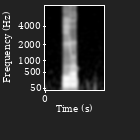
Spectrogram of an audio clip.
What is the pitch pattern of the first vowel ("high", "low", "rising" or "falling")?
falling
